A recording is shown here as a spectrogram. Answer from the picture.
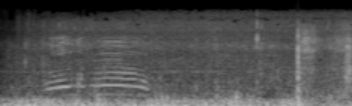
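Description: Wind buffeting the camera microphone, a heavy, steady low rumble. A short high-pitched call comes through it about half a second in.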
